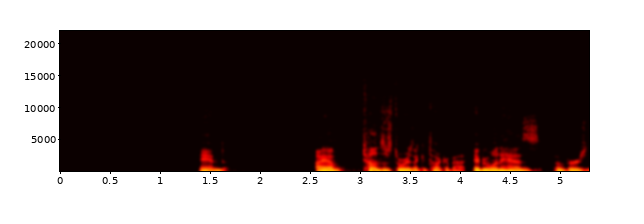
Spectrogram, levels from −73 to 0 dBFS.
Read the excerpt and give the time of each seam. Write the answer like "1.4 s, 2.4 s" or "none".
4.0 s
